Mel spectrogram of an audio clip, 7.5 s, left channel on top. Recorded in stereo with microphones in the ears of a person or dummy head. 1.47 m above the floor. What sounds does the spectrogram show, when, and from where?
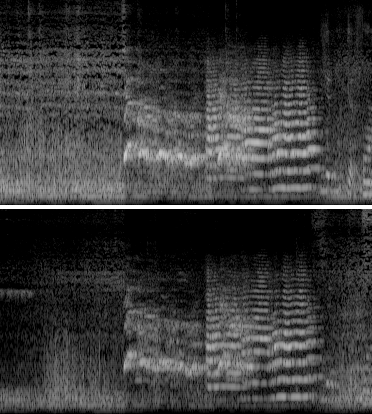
2.5 s a dog barking: 35° left (ahead or behind), 3 m; by 5.1 s 20° left (ahead or behind), 2 m
4.1 s a trumpet: centre (ahead or behind), 4 m
6.4 s a woman speaking: 75° left (ahead or behind), 1.5 m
